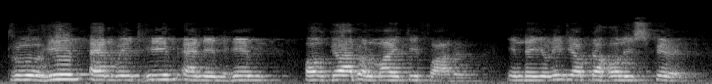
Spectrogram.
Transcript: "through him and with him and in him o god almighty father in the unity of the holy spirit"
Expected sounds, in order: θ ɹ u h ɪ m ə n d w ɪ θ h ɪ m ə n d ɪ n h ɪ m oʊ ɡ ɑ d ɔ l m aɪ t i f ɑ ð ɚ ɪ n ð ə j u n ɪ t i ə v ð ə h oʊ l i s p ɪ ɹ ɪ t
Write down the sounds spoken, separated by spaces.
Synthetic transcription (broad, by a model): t ɹ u h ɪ m ə n d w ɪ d h ɪ m ə n d ɪ n h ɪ m oʊ ɡ ɑ d ɔ l m aɪ t i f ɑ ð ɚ ɪ n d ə j u n ɪ t i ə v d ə h oʊ l i s p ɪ ɹ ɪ t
